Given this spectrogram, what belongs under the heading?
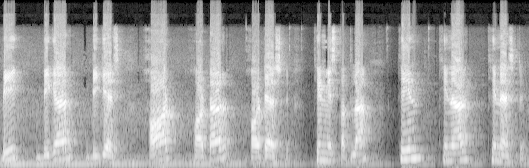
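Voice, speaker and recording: Male teacher, lesson delivery, high and bright tone, slow drilled examples. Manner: drills word forms slowly, asks and answers own questions. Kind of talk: grammar lesson.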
